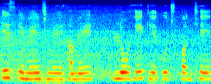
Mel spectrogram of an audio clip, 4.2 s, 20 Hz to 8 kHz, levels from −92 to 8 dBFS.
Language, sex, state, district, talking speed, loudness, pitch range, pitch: Hindi, female, Madhya Pradesh, Dhar, 115 wpm, -17 LUFS, 215-225 Hz, 220 Hz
